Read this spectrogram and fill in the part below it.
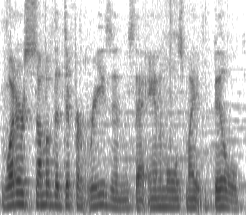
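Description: Man, middle-aged, medium pitch, teacherly read-aloud with explanations and questions, music underneath. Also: moderate pace. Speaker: parent reading aloud and teaching. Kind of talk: interactive read-aloud of a nonfiction book. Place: indoors at home on a couch.

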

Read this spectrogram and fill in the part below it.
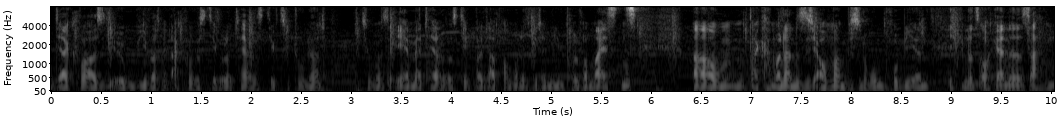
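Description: A man in his twenties with a slight cold, hosting a relaxed question-and-answer vlog in a chatty, easygoing way. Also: low voice. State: slightly ill. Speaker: host. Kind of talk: casual Q&A vlog. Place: indoor room with plant wall and lit shelves.

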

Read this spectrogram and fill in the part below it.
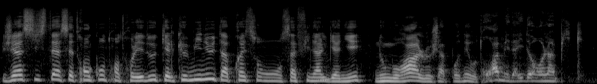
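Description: A man working as a sports correspondent, discussing in an animated way at a radio studio microphone. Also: on the high side, fast talker. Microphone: studio desk microphone.

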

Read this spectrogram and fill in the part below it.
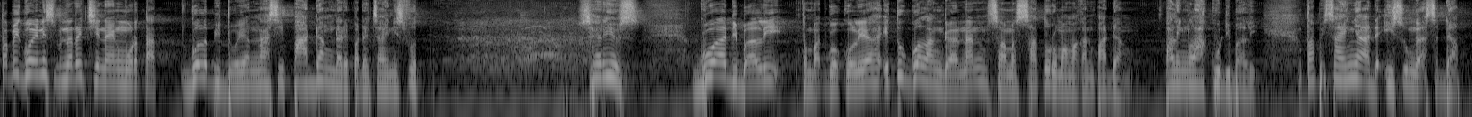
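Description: A man's voice: a little high, moderate pace, slight background noise. A young man performing a stand-up comedy set on a TV studio stage with a handheld mic, acting out voices as he tells his jokes. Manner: animated, acts out voices and dialogue.

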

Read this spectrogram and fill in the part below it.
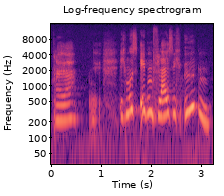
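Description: A woman playing an earnest, eager little witch in a children's audio play, with a childlike, drawn-out delivery. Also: sits high, lively intonation, a little mellow.

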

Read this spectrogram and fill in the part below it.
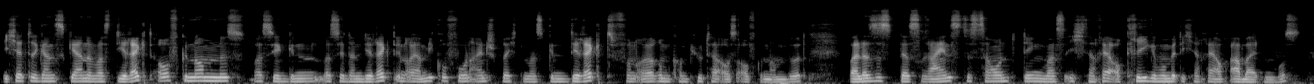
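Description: Halting man, mellow livestream host. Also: medium pitch, steady tone. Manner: halting, searching for words. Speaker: stream host and audio drama organiser. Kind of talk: casual livestream chat. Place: small room at home, on a group video call.

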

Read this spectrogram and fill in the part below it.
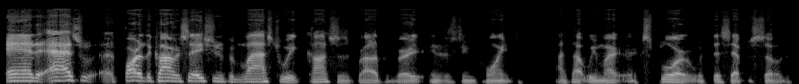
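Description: Bright-voiced, low-pitched man hosting. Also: moderate pace, no echo. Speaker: podcast host. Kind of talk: casual podcast conversation.

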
